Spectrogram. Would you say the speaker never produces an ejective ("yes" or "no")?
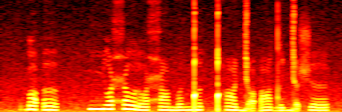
yes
